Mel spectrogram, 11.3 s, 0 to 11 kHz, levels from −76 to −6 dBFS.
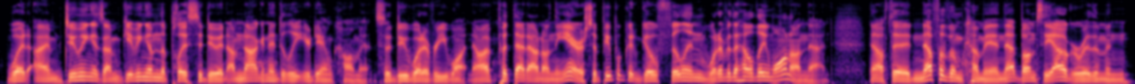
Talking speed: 305 wpm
